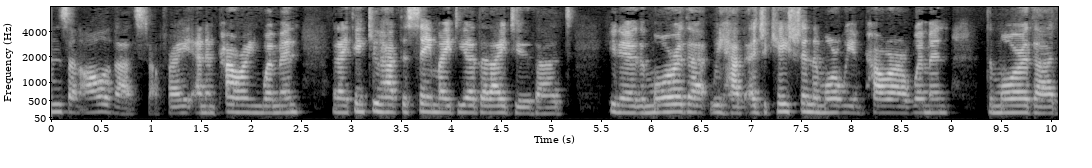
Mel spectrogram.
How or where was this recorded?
video call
